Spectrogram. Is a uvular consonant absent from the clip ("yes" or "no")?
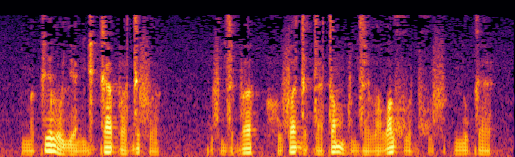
yes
